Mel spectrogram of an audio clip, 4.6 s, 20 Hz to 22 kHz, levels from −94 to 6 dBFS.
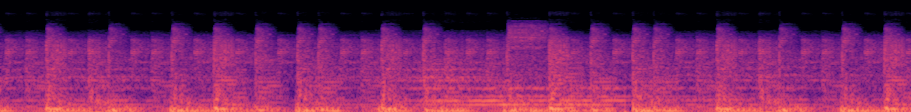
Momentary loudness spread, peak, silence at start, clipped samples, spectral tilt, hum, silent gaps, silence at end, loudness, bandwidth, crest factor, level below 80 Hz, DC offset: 4 LU; -10 dBFS; 0 s; under 0.1%; -6 dB/octave; none; none; 0 s; -25 LUFS; 9.6 kHz; 14 dB; -28 dBFS; 1%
